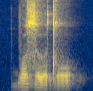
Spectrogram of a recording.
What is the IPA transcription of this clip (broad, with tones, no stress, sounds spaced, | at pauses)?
b ɒ˧ z ʌː˩ d ɔ˩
